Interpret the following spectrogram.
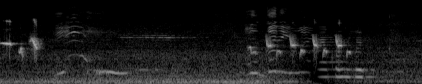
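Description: Small birds chirping in short bursts, a few chirps early and a louder run near the end, over a steady low hum of street noise.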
